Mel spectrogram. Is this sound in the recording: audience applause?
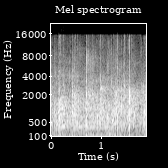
yes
